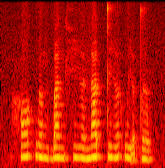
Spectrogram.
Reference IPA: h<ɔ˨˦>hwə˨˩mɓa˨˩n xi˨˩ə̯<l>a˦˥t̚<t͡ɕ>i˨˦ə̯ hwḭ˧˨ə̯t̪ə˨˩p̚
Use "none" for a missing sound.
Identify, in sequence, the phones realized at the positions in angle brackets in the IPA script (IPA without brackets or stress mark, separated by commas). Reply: ɔ˨˦, n, t̪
